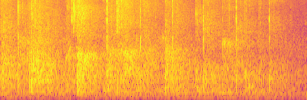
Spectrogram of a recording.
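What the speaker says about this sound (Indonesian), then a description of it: "Tepuk tangan untuk beliau, sahabat-sahabat." A student literacy-school audience claps briefly, a short cluster of hand claps close by with a fairly even rhythm, fading slightly toward the end.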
